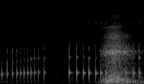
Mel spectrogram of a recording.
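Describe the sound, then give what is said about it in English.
A deep, guttural growl from a young boy, rattling in rapid pulses, pausing briefly, then resuming and swelling into a harsher, breathy snarl before settling back into the throaty rumble. “Surprisingly, it was pretty routine until she heard a deep, guttural growl coming from the younger boy.”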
